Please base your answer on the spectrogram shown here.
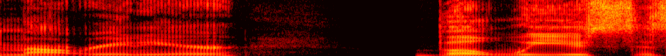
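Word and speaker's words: Rainier: we it's I mean if you're being serious in Washington it's Mount rineer right I'm not saying I don't think I'm saying it with an accent Mount rineer but we used to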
